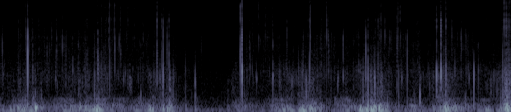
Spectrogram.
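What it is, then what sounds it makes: Plastic wrap crinkled over a microphone. A microphone head wrapped in crinkled purple plastic film is rubbed and pressed with the cap end of a plastic glue stick held in the fingers. It gives a crinkly scraping of deep, muffled rumbling thumps, scattered with short, sharp, bright crackles. The sound swells and fades in uneven bursts.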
